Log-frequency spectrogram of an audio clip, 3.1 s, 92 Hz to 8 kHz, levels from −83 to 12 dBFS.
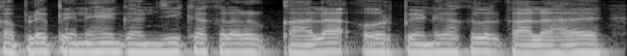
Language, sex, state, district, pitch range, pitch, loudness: Hindi, male, Jharkhand, Garhwa, 120-130 Hz, 125 Hz, -15 LUFS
